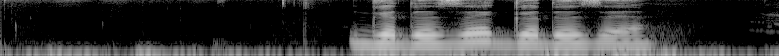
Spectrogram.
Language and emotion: Russian, neutral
